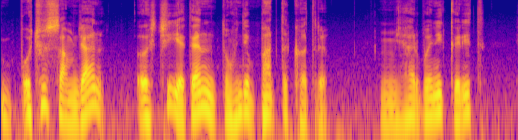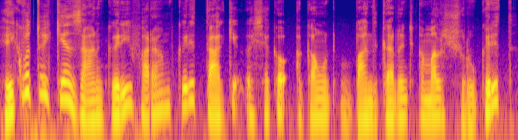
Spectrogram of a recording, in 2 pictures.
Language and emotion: Kashmiri, happy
